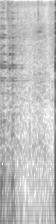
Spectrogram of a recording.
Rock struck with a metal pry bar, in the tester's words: se oye un sonido hueco cuando golpeas una palanca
